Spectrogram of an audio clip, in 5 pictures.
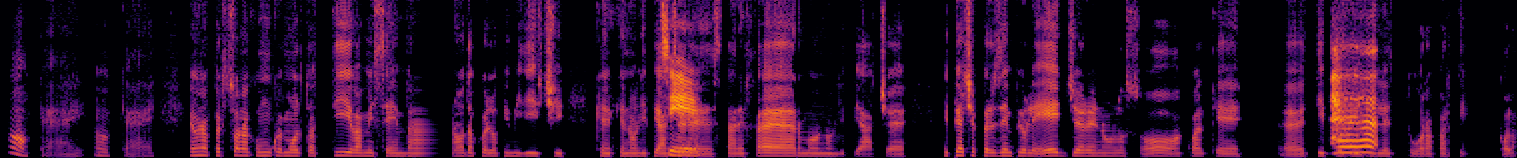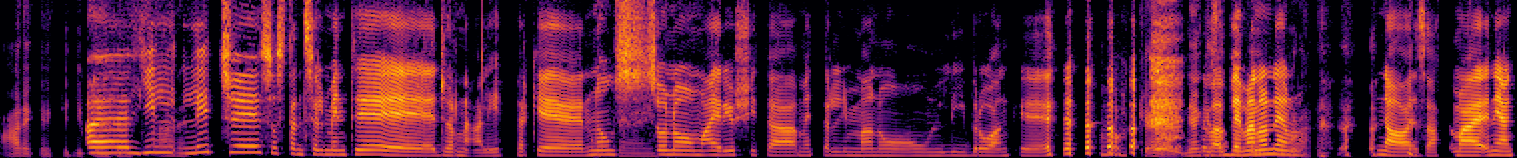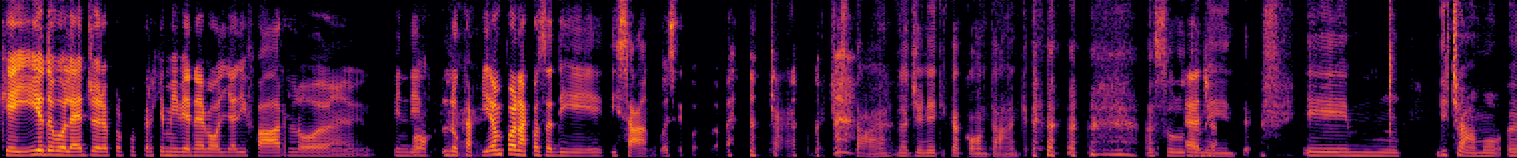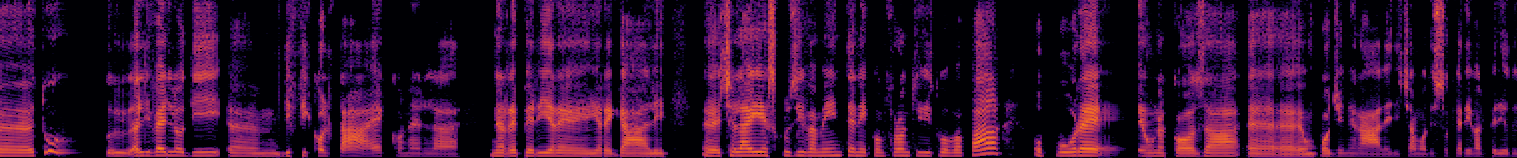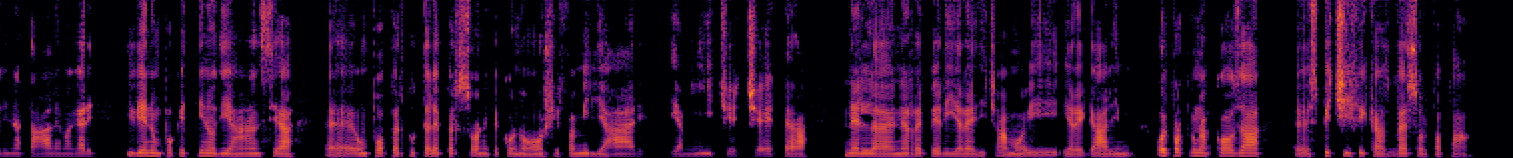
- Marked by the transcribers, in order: distorted speech; other background noise; tapping; chuckle; laughing while speaking: "Okay"; chuckle; "proprio" said as "propo"; chuckle; chuckle; lip smack; "proprio" said as "propo"
- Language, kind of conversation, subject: Italian, advice, Come posso trovare regali che siano davvero significativi?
